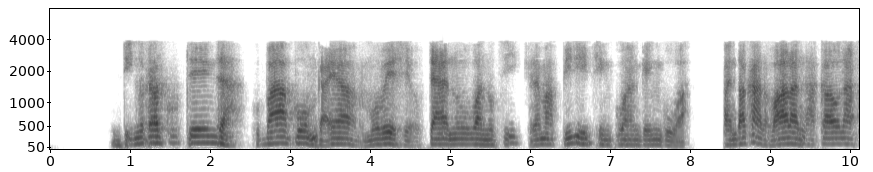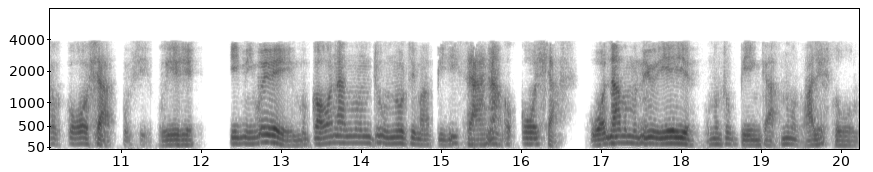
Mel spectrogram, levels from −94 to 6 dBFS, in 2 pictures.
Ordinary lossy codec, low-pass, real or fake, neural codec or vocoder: AAC, 16 kbps; 7.2 kHz; fake; codec, 16 kHz in and 24 kHz out, 0.4 kbps, LongCat-Audio-Codec, fine tuned four codebook decoder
